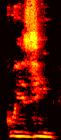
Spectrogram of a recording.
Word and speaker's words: cuisine: Tu regardes ce beau, E-A-U-O, poisson, O-I-W, poisson, O-N-O, sur la table de la cuisine, U-I-Oui, S entre deux voyelles, Z, cuisine, Pierre-Louis, U-I, oui, Louis aime, A-I-E, aime mieux.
